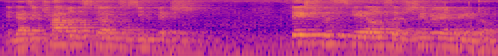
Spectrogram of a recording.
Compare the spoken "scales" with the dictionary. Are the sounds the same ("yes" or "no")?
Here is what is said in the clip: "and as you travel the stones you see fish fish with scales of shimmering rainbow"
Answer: yes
